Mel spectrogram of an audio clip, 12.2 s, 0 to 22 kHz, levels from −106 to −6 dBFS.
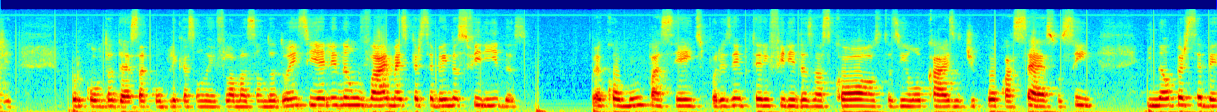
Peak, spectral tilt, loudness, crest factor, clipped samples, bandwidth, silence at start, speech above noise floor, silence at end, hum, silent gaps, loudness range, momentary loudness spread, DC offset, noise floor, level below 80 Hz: -2 dBFS; -4 dB/octave; -16 LUFS; 14 dB; under 0.1%; 16 kHz; 0 s; 22 dB; 0 s; none; none; 2 LU; 8 LU; under 0.1%; -38 dBFS; -40 dBFS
